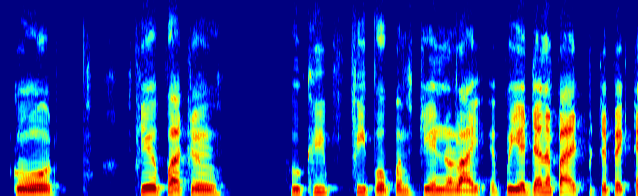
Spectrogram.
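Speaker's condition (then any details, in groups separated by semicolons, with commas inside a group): Cerebral palsy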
